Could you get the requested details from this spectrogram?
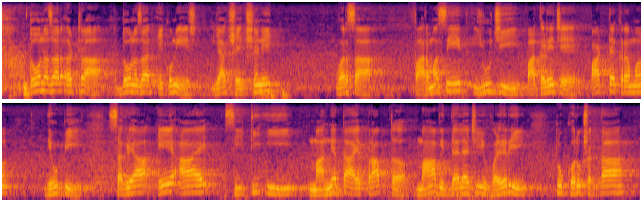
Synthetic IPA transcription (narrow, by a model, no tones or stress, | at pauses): d̪onɦəd͡zaɾəʈʰɾa̰d̪onɦəd͡zaɾekoɽ̃iːsjaɕəkʂəɽ̃ik̚ | ʋəɾsa̰ | fa̰ɾmasiːt̪jud͡ʑipat̪ɭet͡sepaʈ̪jəkɾəm | d̪ʱiwpi | səɡɭjaeajsiʈiːmanjət̪ajpɾapt̪əməɦaʋid̪jaljat͡ɕiːʋəɭeɾiː | t̪ũːkəɾuːɕəkt̪a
